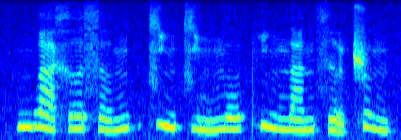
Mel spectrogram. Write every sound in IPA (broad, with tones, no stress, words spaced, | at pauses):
mwä˥˨xɤ˦ sɤ˨˦ŋ | t͡ɕi˥˨ŋt͡ɕḭ˨˩nn̪o˨˦ʊ̯pʰi˥˨ŋ n̪a˨˦nsɹ̩˨˩ ʈ͡ʂʊ˥˨ŋ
